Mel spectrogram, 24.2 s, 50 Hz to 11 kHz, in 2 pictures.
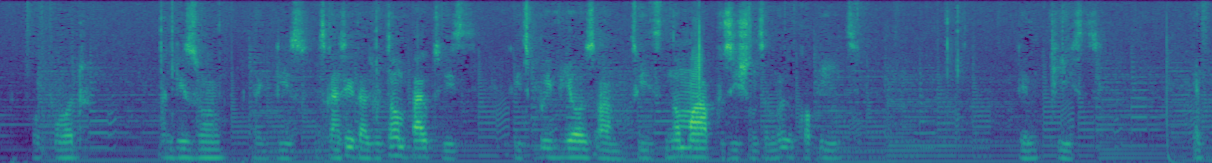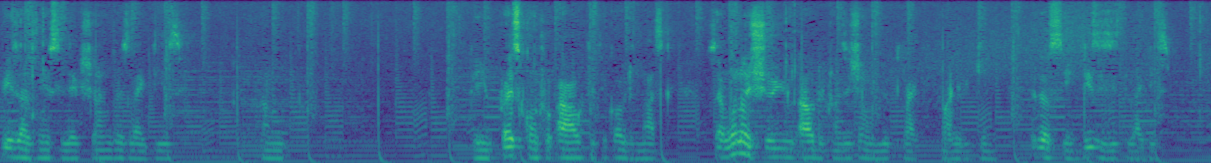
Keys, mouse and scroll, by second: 0.1 Up, 2.7 Right, 3.9-5.1 drag, 7.8 ctrl+c, 9.7 click, 13.9 click, 18.4 ctrl+r, 24.1 click.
